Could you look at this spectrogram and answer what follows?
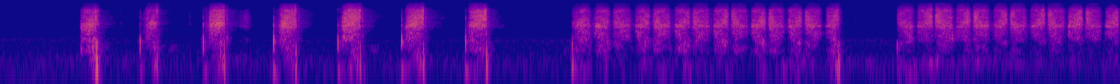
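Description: A buffing block smooths acrylic nails in a series of quick, close scratchy strokes, seven short separate rubs followed by two longer continuous bursts of sanding.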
